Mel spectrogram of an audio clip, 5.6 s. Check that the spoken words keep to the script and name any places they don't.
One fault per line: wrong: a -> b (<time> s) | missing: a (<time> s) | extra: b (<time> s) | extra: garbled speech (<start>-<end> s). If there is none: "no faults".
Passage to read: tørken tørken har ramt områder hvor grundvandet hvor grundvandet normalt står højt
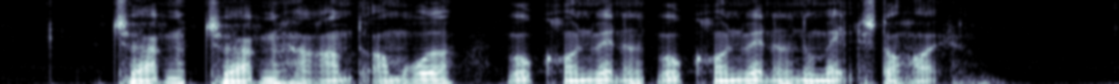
no faults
